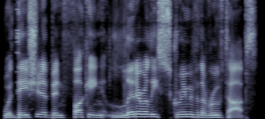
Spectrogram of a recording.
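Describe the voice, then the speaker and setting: A man's voice: on the high side, moderate pace, darkish tone, no echo, studio quality. A man streaming a reaction, ranting heatedly about politics with heavy swearing and emphatic repetition. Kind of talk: live-stream reaction rant.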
